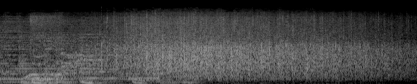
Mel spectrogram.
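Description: A pop song's closing bars, bass and pitched notes, end about two seconds in as audience applause swells over them and carries on, fading toward the end.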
